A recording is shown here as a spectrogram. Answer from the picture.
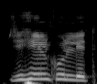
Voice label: "zhihilkul", Archi

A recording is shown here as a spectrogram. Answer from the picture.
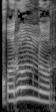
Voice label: "qiurumnur", Archi

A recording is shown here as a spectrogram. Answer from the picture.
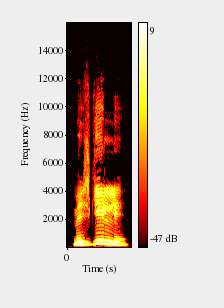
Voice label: "mizhgil", Archi

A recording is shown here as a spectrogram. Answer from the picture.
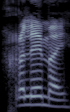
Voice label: xielettur ergpl, archi

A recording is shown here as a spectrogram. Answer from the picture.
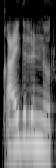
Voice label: "qiaidilinnur", Archi

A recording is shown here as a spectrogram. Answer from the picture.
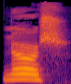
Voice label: "noish", Archi

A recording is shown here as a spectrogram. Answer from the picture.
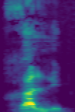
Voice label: "xxallib", Archi

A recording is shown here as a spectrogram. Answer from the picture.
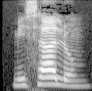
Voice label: "misal", Archi

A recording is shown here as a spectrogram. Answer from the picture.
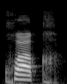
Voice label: "qwaq", Archi

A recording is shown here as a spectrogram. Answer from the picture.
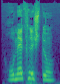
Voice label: "rumeklashdu", Archi

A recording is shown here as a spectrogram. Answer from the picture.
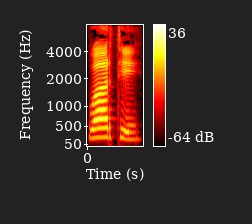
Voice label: warti nom, archi

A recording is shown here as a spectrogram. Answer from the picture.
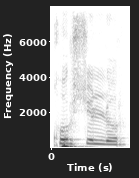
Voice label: "qurshela", Archi

